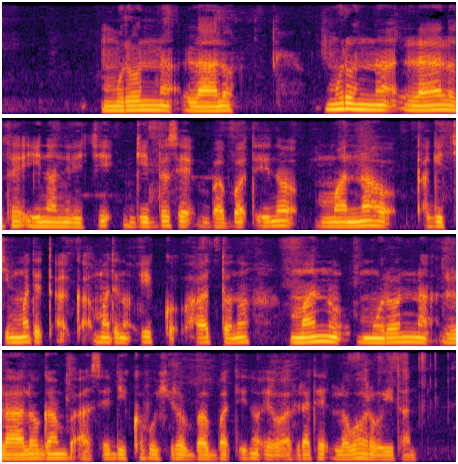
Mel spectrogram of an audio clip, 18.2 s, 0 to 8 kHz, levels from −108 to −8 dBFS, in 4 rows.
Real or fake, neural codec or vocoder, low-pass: real; none; 7.2 kHz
